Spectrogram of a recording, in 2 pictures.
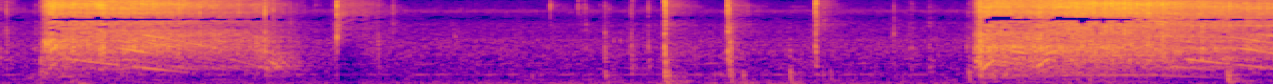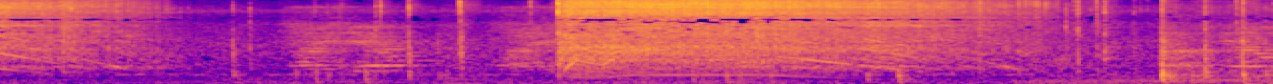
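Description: Small cordless electric screwdriver running in three bursts, each about one and a half to two seconds long, as it backs screws out of a metal gearbox housing. There are a few light clicks between the bursts.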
